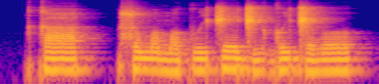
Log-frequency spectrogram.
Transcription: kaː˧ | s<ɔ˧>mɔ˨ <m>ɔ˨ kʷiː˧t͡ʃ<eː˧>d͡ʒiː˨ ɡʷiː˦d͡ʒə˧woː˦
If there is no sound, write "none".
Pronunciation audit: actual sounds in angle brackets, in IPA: o˧, m, eː˦

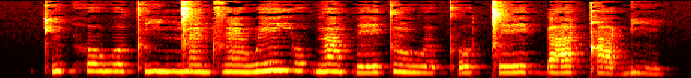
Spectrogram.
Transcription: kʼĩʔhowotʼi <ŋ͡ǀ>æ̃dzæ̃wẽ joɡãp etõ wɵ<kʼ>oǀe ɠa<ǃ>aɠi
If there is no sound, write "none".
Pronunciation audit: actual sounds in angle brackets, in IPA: ŋ͡ǀ, kʼ, ǃ

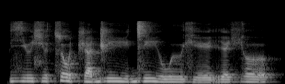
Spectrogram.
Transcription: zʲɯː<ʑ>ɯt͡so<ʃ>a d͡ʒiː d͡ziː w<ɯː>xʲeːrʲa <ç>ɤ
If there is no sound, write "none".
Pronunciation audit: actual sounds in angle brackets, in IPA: ɕ, t͡ʃ, ɯː, ç

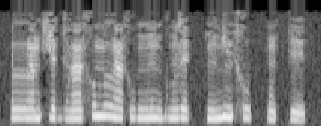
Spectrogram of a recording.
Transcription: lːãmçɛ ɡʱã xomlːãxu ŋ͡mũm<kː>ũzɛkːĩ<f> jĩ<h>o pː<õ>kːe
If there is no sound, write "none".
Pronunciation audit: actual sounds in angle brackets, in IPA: ɡʱ, m, x, õ

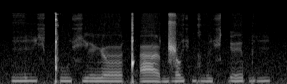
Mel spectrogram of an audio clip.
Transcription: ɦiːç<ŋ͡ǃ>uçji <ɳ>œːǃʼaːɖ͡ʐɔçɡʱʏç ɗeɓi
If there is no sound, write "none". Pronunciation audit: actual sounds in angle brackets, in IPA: ǃ, ɳ

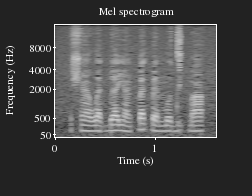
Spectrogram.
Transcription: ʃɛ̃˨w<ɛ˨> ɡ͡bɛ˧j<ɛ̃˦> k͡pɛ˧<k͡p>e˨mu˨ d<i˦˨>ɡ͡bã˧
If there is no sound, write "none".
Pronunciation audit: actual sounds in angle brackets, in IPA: ɛ˨, ɛ̃˨, k͡p, i˨˦

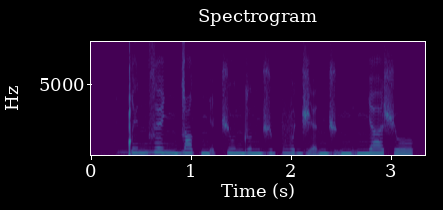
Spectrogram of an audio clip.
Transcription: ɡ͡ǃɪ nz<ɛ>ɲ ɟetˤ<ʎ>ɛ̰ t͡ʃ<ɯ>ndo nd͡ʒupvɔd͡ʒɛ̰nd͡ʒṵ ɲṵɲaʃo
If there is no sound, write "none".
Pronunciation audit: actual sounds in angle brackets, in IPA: ɛ, ɲ, u

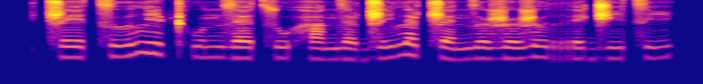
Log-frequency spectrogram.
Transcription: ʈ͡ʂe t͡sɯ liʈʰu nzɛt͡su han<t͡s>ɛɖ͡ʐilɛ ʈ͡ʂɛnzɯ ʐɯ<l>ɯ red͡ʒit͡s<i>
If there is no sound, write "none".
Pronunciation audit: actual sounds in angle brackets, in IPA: z, ʐ, i

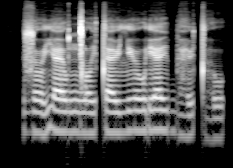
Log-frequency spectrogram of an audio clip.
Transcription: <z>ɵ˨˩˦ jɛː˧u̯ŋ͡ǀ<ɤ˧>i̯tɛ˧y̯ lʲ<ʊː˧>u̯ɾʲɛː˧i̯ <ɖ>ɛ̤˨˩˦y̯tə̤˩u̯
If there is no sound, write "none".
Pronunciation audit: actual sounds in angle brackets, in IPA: z, ɤ˧, ɵː˧, b

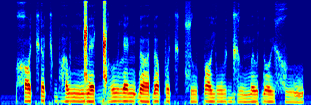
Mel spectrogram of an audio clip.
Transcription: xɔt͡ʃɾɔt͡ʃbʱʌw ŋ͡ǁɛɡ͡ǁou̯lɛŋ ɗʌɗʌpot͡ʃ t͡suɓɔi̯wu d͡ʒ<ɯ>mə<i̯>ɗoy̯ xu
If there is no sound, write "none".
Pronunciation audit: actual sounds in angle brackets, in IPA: u, u̯

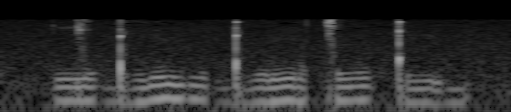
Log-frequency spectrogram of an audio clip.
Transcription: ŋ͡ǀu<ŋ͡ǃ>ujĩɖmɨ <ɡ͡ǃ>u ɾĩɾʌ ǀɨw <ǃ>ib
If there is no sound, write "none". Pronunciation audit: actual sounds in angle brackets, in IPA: ɡ͡ǃ, ɡ͡ǃ, ǃ

